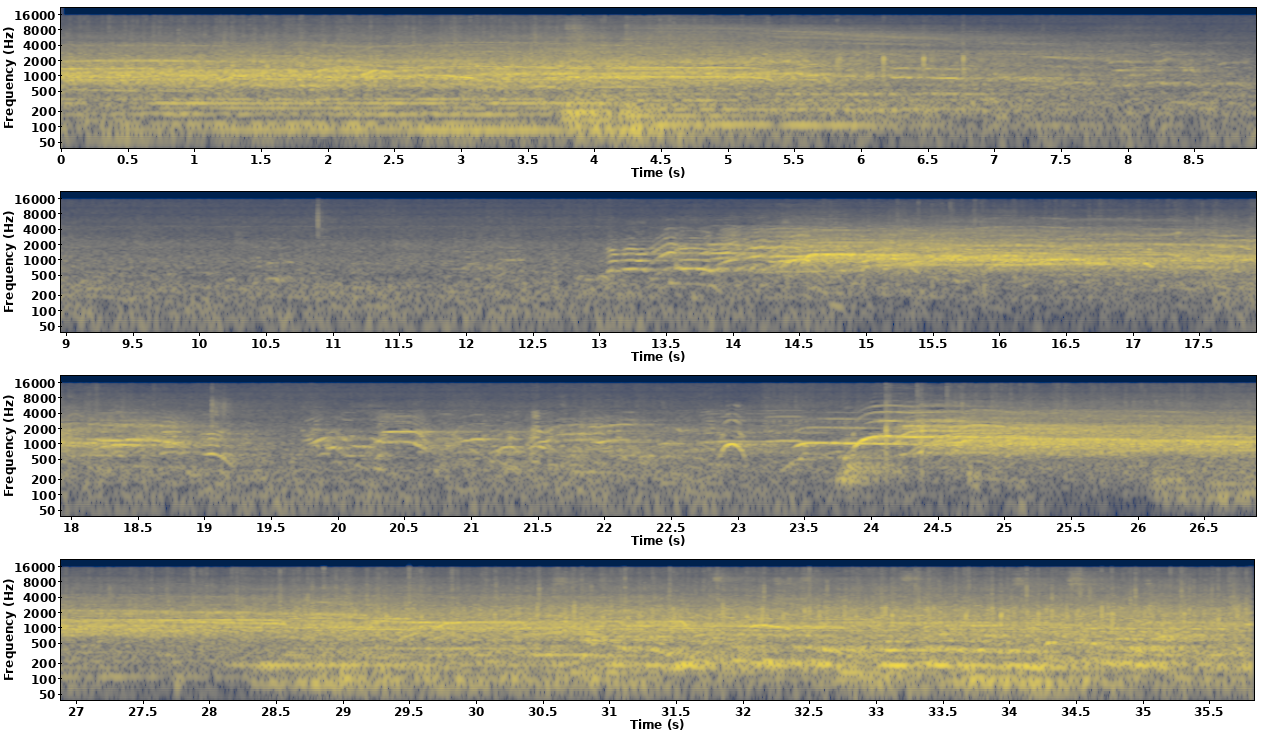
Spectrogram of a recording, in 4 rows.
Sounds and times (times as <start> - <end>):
Speech: 30.5 - 35.8.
